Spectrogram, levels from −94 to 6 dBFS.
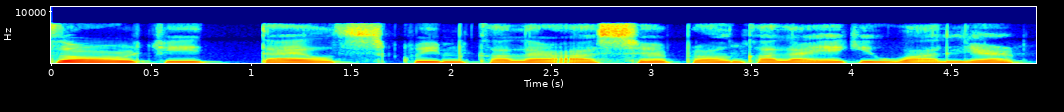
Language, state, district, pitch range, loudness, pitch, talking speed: Ao, Nagaland, Kohima, 200-225 Hz, -18 LUFS, 210 Hz, 135 wpm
